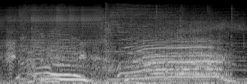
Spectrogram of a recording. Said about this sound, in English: The child's body bulged and rippled with muscle. Its cry was an animalistic grunt, like the sound of a cow being slaughtered, and its head was that of a bull.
